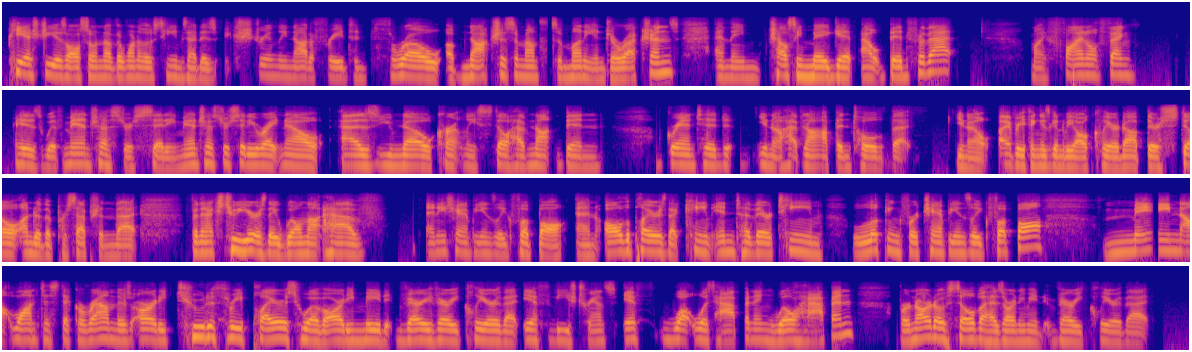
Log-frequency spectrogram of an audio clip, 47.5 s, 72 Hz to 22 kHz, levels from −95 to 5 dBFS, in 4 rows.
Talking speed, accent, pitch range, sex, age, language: 175 wpm, American, 135-155 Hz, male, 20-39, English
